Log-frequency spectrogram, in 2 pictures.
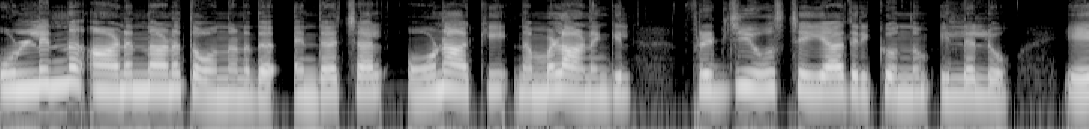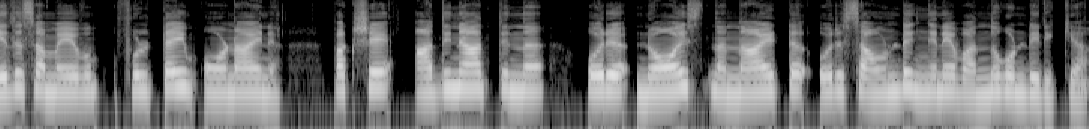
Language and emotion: Malayalam, neutral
